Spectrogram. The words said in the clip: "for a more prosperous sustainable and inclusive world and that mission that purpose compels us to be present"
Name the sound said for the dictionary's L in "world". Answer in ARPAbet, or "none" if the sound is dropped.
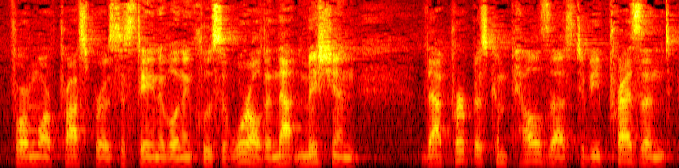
L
